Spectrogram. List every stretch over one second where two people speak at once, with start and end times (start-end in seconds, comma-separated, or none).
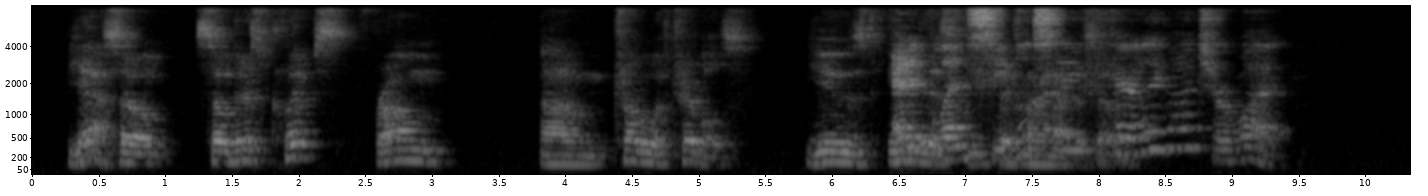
6.4-8.2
